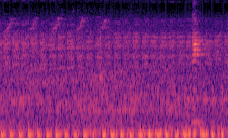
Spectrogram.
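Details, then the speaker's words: SYM scooter, previously starting then dying, after new CDI fitted (CDI, ignition coil and spark plug faulty): quick, even put-put idle with no misses; engine now starts and runs cleanly. "Try natin paandarin pangander na siya. Ayan kita niyo umandar na."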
